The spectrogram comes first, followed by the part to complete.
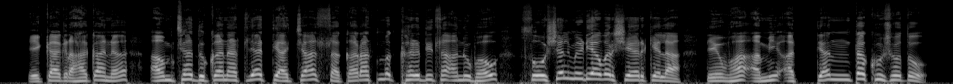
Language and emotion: Marathi, happy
